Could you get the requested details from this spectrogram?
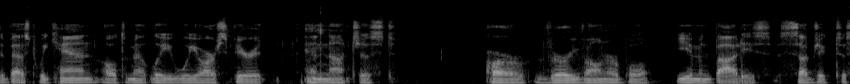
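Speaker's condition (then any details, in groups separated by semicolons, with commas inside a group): No condition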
